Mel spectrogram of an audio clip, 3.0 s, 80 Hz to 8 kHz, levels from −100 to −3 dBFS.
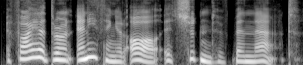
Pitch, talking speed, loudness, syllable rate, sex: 240 Hz, 240 wpm, -17 LUFS, 5.1 syllables/s, female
